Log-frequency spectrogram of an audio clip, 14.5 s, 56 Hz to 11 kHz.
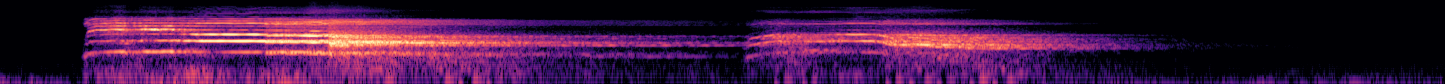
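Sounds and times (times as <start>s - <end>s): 
male army chant: 0.8s - 11.6s.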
